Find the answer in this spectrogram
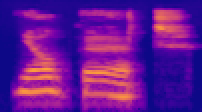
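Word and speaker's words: yoghurt: Yogurt. That's got a silent H in it.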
